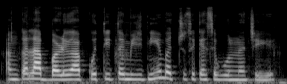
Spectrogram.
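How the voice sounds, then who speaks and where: A woman's voice: a little high, steady tone, quick pace, gravelly, slight background noise. A young woman teasing and lecturing her boyfriend in casual phone banter. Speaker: girlfriend on a phone call.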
